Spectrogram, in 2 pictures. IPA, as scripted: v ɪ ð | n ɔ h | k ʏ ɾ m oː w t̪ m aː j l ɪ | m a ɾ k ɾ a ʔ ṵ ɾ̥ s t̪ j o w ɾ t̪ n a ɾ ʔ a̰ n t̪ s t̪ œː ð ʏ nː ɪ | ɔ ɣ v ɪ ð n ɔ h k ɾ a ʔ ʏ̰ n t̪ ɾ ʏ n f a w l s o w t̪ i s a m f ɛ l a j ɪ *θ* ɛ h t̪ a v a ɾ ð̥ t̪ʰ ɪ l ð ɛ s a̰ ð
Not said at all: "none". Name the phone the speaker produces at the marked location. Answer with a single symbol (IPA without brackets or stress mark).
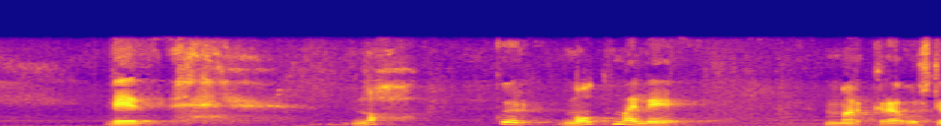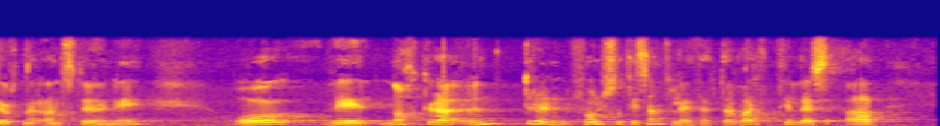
θ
